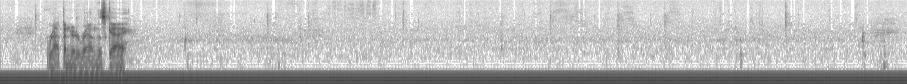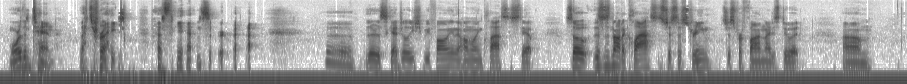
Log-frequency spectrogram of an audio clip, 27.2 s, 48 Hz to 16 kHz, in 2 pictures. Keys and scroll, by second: 11.8 s.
